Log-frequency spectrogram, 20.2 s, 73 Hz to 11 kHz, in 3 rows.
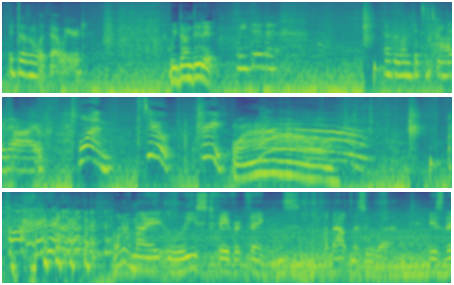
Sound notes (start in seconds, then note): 13.4 all laugh; 13.4 makes a happy sound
